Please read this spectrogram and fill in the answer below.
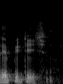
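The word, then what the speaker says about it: repetition: रेपिटेशन, दोहराव, इसमें भी TION से पहले 3 वावल हैं, उच्चारण हो रहा है रेपिटेशन।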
